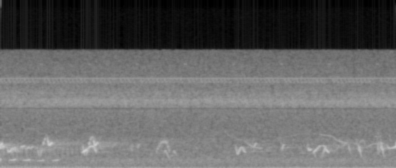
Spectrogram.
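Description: Tektekreyod: quick, irregular high whistled chirps and short slurred notes, several per second, over a steady low hum.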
